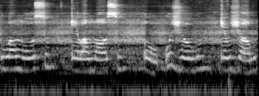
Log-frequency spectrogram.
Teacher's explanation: alternância vocálica entre uma vogal aberta e outra fechada na relação nome-verbo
